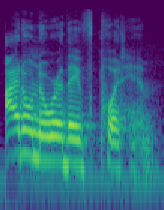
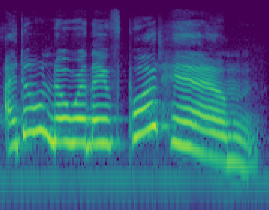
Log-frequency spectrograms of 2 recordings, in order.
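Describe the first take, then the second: First: It sounds angry and accusing, full of determination. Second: It sounds helpless and distressed, like a victim. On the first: She accuses others and is determined to act. The speaker calls it right. "it's more like filled with anger and accusations" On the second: She is a helpless victim of the situation. The speaker calls it wrong. "is less damsel in distress"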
